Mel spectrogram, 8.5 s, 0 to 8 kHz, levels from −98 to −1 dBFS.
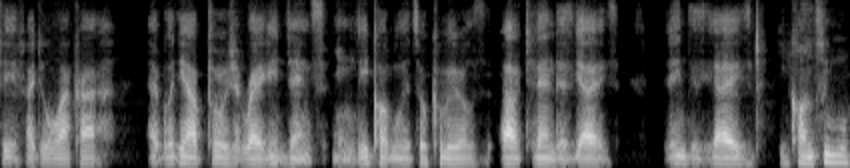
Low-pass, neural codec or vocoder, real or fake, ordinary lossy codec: none; codec, 16 kHz, 0.5 kbps, FunCodec, trained on LibriTTS, 25 frames a second; fake; none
